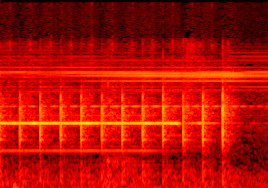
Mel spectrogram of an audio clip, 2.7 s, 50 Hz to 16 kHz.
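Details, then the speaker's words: Small brushed DC motor driven by PWM from a Seeeduino XIAO through an L298N H-bridge, speed set by potentiometer: a thin steady high whistle over light ticking as speed is adjusted; PWM switching noise transmitted through the mount, nearly disappearing when the motor is lifted. "le règle de la vitesse on entend un petit sifflement"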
